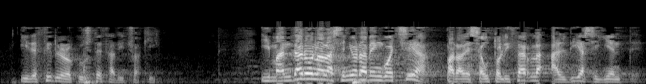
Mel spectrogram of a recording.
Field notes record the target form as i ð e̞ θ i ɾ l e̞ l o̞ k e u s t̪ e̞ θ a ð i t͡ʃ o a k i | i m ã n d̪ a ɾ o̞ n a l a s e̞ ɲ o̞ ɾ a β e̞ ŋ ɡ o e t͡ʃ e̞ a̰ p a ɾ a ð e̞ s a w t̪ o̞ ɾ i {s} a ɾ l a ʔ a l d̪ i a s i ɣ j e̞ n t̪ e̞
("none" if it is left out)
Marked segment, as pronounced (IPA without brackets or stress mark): θ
